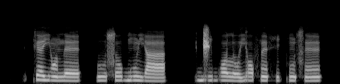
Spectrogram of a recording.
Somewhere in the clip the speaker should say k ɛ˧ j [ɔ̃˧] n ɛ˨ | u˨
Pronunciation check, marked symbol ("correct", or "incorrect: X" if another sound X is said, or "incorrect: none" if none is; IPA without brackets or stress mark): incorrect: ɔ̃˨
